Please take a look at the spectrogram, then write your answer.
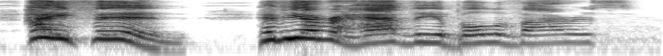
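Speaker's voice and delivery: put-on loud, high, booming old ballgame announcer voice. Putting a question to Finn while introducing the discussion, do a Harry Caray impression. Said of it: "you interrupt Harry Carey?".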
